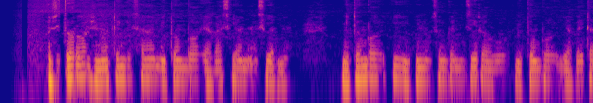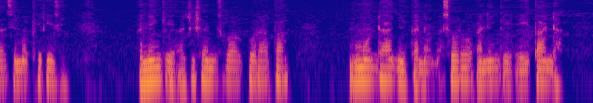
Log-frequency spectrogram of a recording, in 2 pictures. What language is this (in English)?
Ndau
